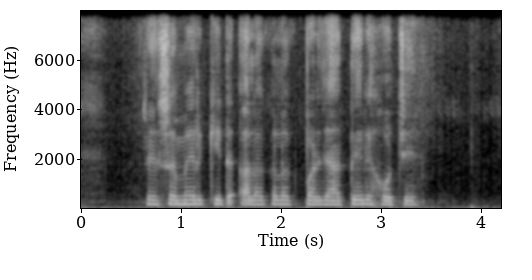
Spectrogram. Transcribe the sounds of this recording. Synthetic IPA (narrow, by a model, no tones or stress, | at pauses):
ɾesəmeɾkiʈələɡələɡpəɾd͡ʒaːt̪eɾeɦoːt͡ʃe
